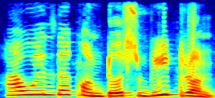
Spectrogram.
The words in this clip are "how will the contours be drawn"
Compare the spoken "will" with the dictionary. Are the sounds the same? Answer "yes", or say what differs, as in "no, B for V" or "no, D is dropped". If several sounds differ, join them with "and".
yes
